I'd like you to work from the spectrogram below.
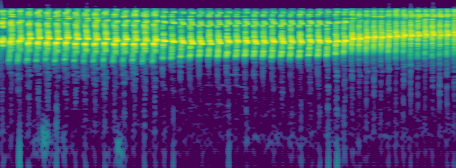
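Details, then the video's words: Lovebird in long ngekek chatter, used for training: a steady, evenly paced run of loud high buzzy pulses, slightly rising in pitch toward the end, with no other sounds. "Suara jernih burung lovebird ngekek panjang"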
